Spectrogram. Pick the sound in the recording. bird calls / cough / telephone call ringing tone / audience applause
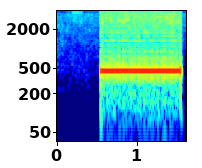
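telephone call ringing tone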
